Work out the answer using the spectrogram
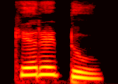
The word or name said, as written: ಕೆರಟು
